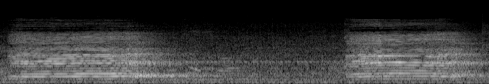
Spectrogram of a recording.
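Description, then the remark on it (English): A cow moos twice, long drawn-out harmonic calls separated by a pause, loud, over a steady hum of street noise, standing on a busy city road in India as drivers maneuver cars and scooters around it. “Drivers carefully maneuver their cars and scooters around the cows that stand stubbornly in the center of busy roads.”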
